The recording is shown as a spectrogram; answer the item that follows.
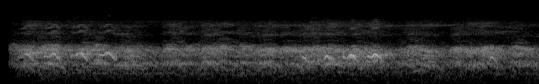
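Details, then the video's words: Crows in a village in the evening, harsh repeated caws from several birds overlapping in a dense chorus. "sound of birds #crow"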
